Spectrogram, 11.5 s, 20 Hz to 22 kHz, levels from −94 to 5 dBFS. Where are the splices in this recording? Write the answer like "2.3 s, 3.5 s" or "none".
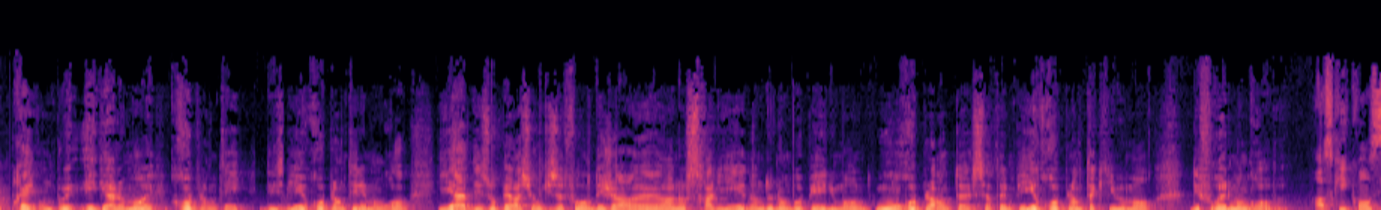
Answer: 2.3 s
